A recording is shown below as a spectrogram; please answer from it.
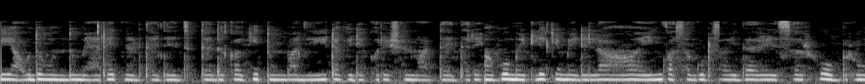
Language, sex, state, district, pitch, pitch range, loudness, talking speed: Kannada, male, Karnataka, Mysore, 220 Hz, 215-225 Hz, -16 LUFS, 140 wpm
